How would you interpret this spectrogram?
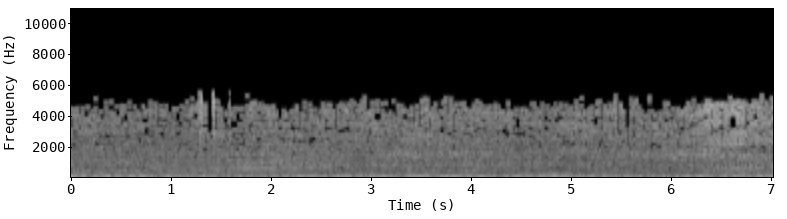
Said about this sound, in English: Got a little competition here with the train. Can you hear me? Can you still hear me? I think I'll wait a second.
